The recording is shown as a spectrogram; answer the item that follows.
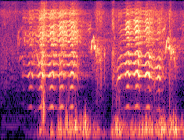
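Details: Bottle-fed goat kids rejected by their mothers; two wavering bleats over steady low rumbling and handling noise.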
